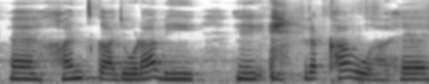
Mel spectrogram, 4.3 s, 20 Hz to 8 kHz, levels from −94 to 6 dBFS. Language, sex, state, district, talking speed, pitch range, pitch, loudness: Hindi, female, Uttar Pradesh, Shamli, 125 wpm, 200-220 Hz, 210 Hz, -14 LUFS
